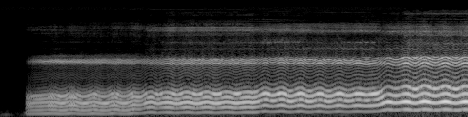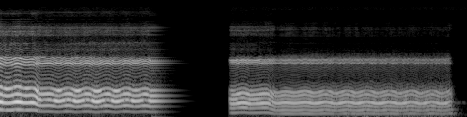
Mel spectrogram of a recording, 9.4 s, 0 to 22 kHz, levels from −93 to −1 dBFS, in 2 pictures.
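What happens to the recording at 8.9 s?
Nothing goes wrong at 8.9 s; the music plays through that moment intact, with no dropout, click or distortion.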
